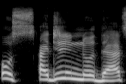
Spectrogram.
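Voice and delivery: dry, sarcastic tone, acted out. Retelling a comeback to a commenter: retelling own sarcastic reply. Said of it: "sarcastic comment".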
